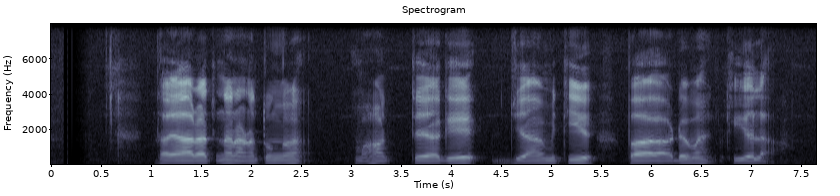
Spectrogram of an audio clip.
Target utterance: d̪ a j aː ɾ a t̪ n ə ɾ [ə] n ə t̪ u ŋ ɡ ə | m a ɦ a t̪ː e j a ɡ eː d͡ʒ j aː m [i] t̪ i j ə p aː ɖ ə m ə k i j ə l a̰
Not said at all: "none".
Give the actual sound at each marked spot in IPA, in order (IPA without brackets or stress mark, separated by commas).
a, i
